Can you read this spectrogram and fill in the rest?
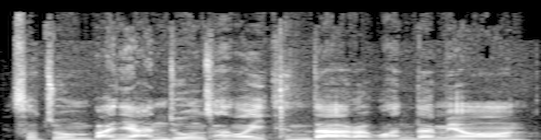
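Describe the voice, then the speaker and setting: A man's voice: mid-range voice, animated, fast. A man speaking as a stock analyst, explaining his opinions in unscripted, conversational market commentary.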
